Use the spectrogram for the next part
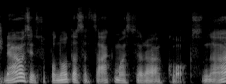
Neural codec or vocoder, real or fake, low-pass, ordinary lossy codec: none; real; 14.4 kHz; Opus, 32 kbps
